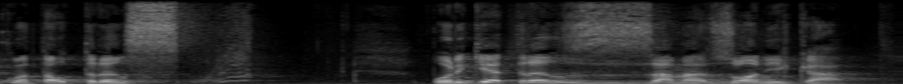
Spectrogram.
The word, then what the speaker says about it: Transamazônica: tenho essa no final se a palavra seguinte iniciar por vogal o essa esse junto a vogal e aí são dizer Transamazônica se a palavra seguinte iniciar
